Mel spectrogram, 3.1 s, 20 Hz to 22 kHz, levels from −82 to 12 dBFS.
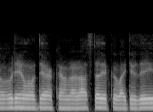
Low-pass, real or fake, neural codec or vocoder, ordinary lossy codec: none; fake; codec, 16 kHz, 1.1 kbps, Voila-Tokenizer; none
